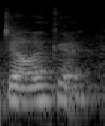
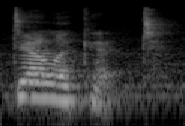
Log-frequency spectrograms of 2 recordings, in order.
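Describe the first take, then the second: First: The final T is dropped almost entirely. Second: The final T is clearly pronounced. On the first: The speaker calls it wrong. "we tend to drop the T off a little bit, and it almost sounds like delicate" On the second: The speaker calls it right. "Make sure you get that final T on there"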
